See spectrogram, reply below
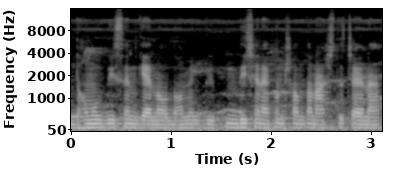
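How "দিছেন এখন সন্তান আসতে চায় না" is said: normal talking voice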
